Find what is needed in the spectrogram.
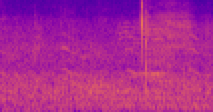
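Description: Steady wind and outdoor background rumble on an exposed seafront, with a few faint, short, high bird-like calls.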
